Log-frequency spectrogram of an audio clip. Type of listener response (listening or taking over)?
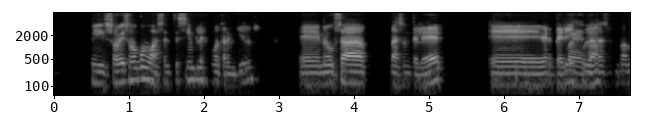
listening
